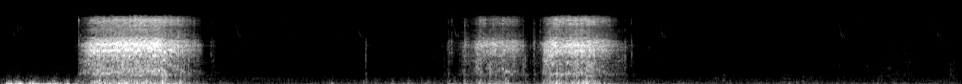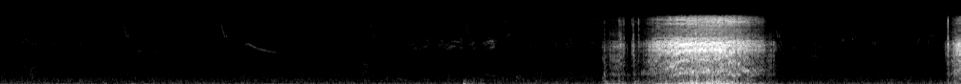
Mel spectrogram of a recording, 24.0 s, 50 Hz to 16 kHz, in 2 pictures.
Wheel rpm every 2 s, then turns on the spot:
40, 30, 0, 60, 0, 0, 0, 0, 0, 0, 70, 0.
none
